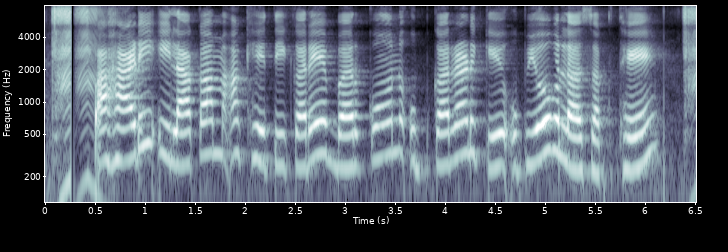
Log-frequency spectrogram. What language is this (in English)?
Chhattisgarhi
